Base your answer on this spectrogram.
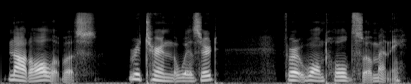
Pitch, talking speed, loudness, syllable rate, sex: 180 Hz, 190 wpm, -17 LUFS, 5.5 syllables/s, female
